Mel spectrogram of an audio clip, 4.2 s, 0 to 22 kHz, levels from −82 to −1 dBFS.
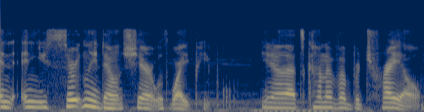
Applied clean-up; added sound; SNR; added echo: none; none; none; none.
